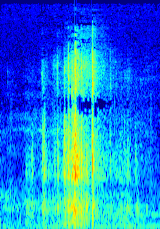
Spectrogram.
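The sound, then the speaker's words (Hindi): Paper crinkles and rustles as a piece of paper found in food is unfolded, a short, quiet crackly burst that swells briefly and then fades away. “ये क्या, खाने के बीच में कागज का टुकड़ा, जरा देखूं तो क्या है”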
